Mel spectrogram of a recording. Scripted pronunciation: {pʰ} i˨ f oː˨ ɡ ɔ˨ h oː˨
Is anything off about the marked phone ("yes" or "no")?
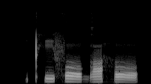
no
